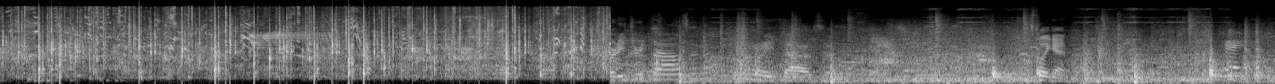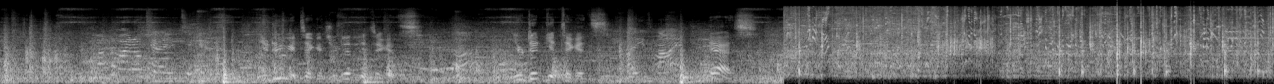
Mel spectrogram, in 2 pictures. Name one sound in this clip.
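Arcade games jingle and clatter in a noisy hall.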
